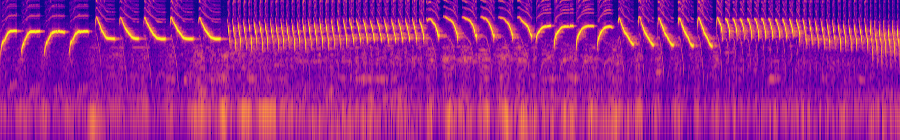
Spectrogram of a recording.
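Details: Pet canary's long rolling song used to coax other canaries: quick falling whistles in groups, then extended fast buzzy trills, repeated twice, with a faint hum underneath.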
